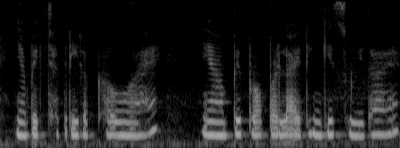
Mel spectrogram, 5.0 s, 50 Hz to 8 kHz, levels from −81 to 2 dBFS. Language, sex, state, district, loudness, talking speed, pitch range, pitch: Hindi, female, West Bengal, Paschim Medinipur, -36 LUFS, 155 wpm, 230-245 Hz, 235 Hz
